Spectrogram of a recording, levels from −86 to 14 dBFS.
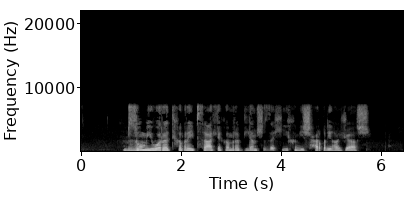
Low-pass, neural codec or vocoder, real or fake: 7.2 kHz; none; real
